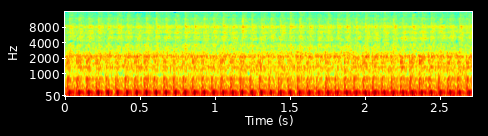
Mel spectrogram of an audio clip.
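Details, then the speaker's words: Honda Z50, first start after 35 years, after idle and air-screw adjustment: the small single-cylinder engine idles smoothly with a quick, even putter; it was running rich earlier. "there you have it running after 35 years"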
